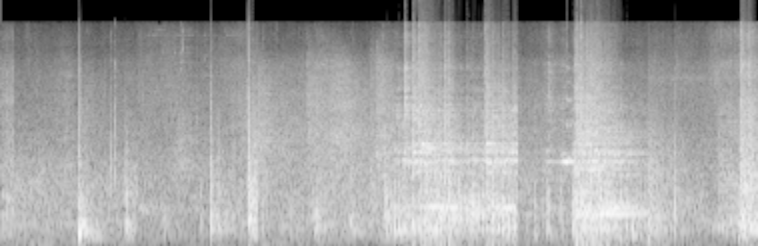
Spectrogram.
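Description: Steel LPG gas cylinder being rolled on its bottom rim across paving tiles: two long grinding scrapes with a metallic ringing note, after a few sharp knocks.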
